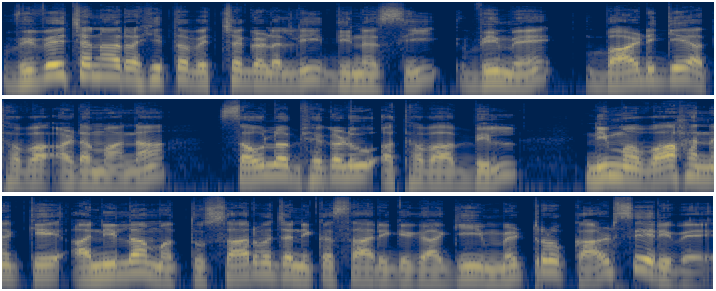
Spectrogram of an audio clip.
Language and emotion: Kannada, neutral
